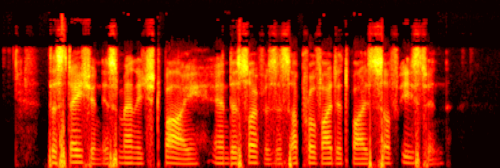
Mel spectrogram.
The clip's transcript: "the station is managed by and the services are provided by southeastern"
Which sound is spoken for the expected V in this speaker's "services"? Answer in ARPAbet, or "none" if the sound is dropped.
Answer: F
